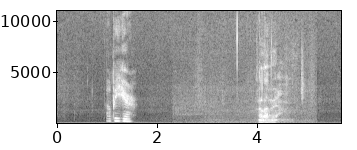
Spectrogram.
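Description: A man speaks quietly and calmly.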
